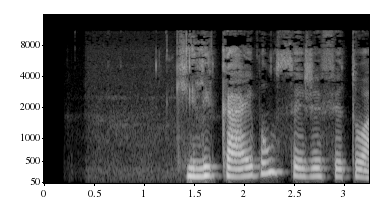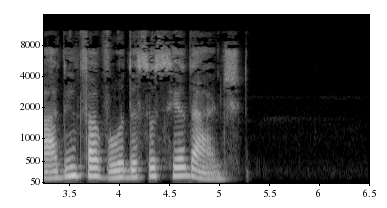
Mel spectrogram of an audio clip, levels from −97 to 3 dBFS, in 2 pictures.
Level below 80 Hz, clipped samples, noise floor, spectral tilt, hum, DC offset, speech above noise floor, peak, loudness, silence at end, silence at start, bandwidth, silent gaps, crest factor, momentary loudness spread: -66 dBFS; under 0.1%; -80 dBFS; -5 dB/octave; none; under 0.1%; 56 dB; -4 dBFS; -24 LUFS; 1.3 s; 1.35 s; 11.5 kHz; none; 22 dB; 11 LU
